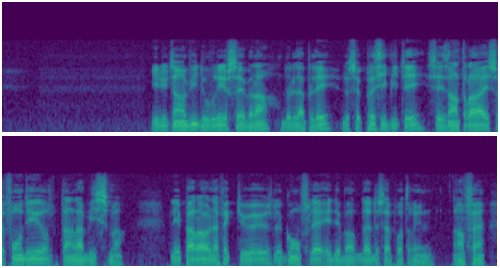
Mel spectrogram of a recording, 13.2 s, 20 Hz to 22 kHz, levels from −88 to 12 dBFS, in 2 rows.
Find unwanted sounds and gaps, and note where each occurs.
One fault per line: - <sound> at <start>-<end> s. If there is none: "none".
none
